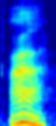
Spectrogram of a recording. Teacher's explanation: Contoh dalam huruf hamzah keluar dari tenggorokan bagian bawah, dari aqsal halqi. A, ain keluar dari tenggorokan bagian tengah, wasatul halqi.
